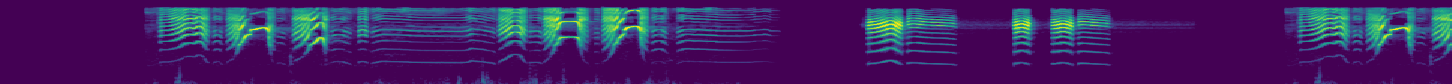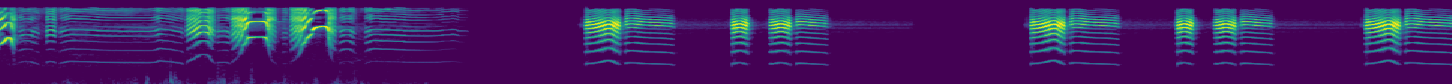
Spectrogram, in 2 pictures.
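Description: High-pitched squeaks in a repeating pattern: a rapid run of squeaks over a low rubbing noise for about four seconds, then three short squeaks that dip and rise in pitch. The whole sequence then repeats, with more short squeaks in quick groups near the end.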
